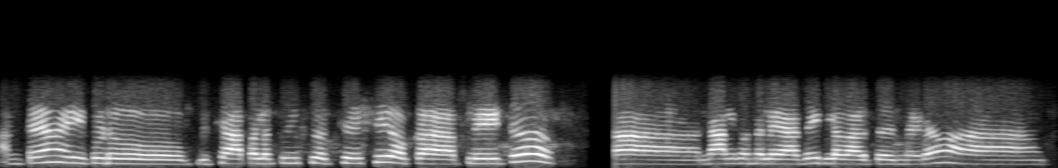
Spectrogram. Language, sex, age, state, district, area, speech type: Telugu, female, 30-45, Telangana, Jangaon, rural, conversation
